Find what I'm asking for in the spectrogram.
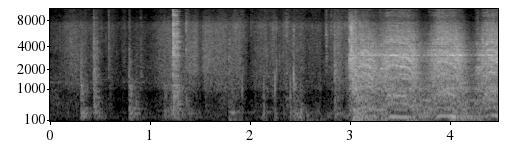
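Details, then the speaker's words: Diesel tractor in freezing weather, cranked after using the glow plug: scattered knocks, then a sluggish, labouring crank for a couple of seconds that never fires. The oil is too cold, and the oil pan heater was not enough. "Ooh. Oh, I don't think it's gonna do it. That oil's cold. I've got a heater on the oil pan, but it's just not doing it."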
